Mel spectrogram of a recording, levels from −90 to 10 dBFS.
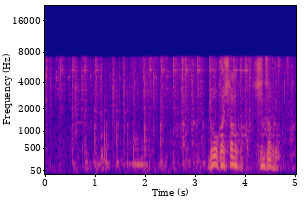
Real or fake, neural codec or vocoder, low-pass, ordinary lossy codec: real; none; 7.2 kHz; none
